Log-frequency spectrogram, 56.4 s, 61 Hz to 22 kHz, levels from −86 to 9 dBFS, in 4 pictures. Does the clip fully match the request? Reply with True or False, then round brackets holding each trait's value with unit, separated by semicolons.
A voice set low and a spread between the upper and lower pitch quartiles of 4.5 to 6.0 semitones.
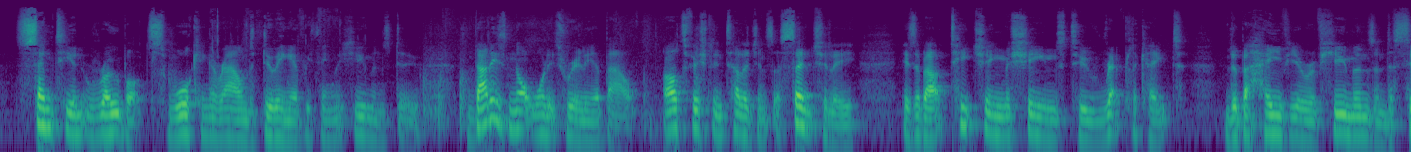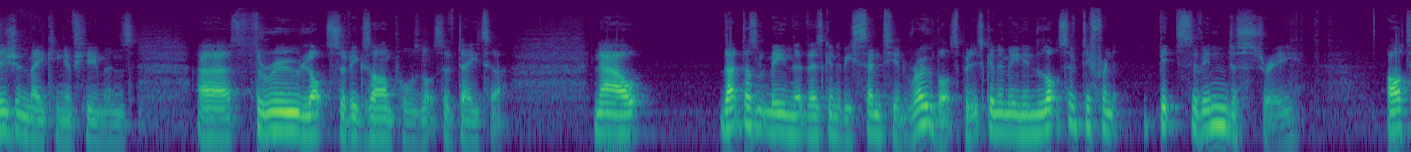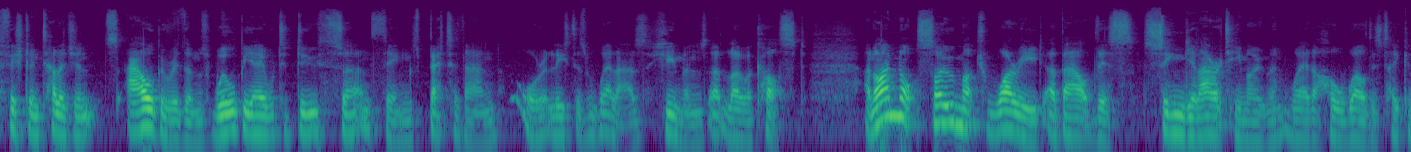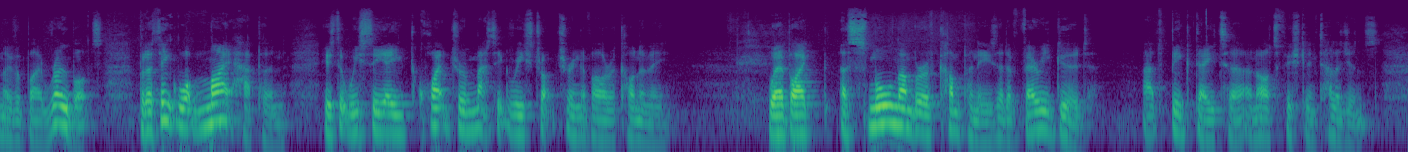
True (130 Hz; 5.2 semitones)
